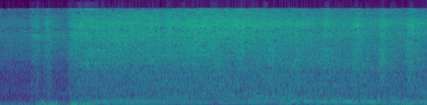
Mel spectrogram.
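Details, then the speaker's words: Tuned Isuzu Panther diesel after jet speed tune-up, revving to a strong even high-rev roar, no knocks, misses or rattles; healthy, well-tuned. "ini galak bunyinya guys kalau pantai kayak gini nih karakternya mesti galak meraungnya itu kayak macan"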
